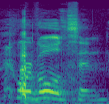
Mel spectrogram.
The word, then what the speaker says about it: Torvaldson: Torsot. Torsot. That's Torsit. Torsit. Yep. Torso. It's a long story. Okay. What was the actual name again? Torvaldson. No, it's a D. Torvaldson.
